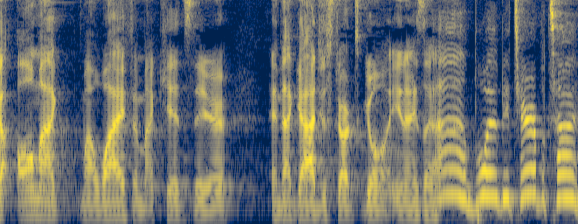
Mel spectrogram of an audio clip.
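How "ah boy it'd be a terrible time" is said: squeaky cartoon imp voice, pitched way up high. Recounting a narrow cliff road drive, he quotes a man in a Noid voice. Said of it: "mine kind of sounds like the Noid".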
